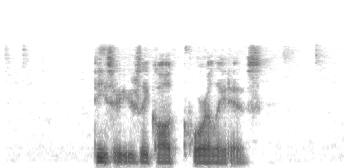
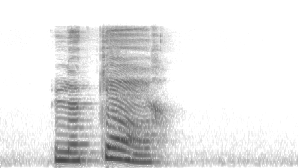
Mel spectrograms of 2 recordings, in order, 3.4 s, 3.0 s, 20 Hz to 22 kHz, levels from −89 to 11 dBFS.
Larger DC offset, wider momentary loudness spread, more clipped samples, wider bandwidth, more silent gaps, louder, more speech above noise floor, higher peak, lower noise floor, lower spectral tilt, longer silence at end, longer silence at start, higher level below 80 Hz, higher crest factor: neither; about the same, 9 LU vs 11 LU; neither; second, 7.6 kHz vs 12 kHz; neither; second, -25 LUFS vs -22 LUFS; first, 51 dB vs 44 dB; about the same, -8 dBFS vs -6 dBFS; first, -75 dBFS vs -66 dBFS; about the same, -6 dB/octave vs -5 dB/octave; second, 0.85 s vs 1.35 s; first, 0.95 s vs 0.55 s; about the same, -70 dBFS vs -72 dBFS; about the same, 20 dB vs 18 dB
